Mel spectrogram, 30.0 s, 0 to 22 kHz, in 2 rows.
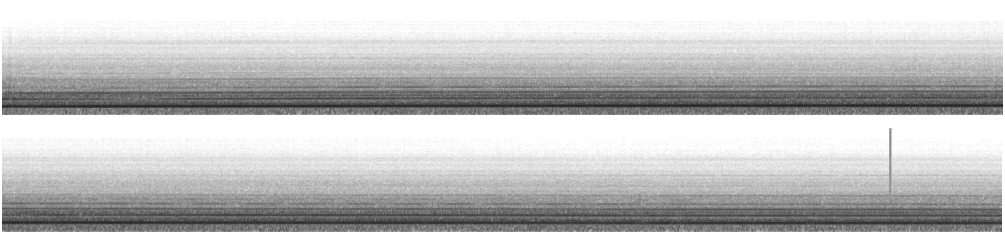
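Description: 2006 Kawasaki Z750's inline-four engine breathing through an aftermarket Scorpion carbon exhaust with the dB killer removed, held at steady revs while the bike cruises. The note stays nearly level throughout over a steady rush of wind and road noise.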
